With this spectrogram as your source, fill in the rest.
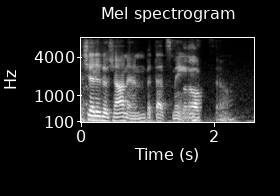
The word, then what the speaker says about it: Jedit Ojanen: so that you can't actually run the original Jedit Ojanen. Is that how you pronounce it? That's how I pronounce it. Well, I always said Jedit Ojanen, but that's me.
